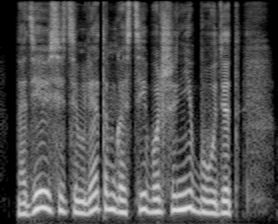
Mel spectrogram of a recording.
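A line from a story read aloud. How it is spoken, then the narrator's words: Breathy exhale. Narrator (Russian): выдохнула Мари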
